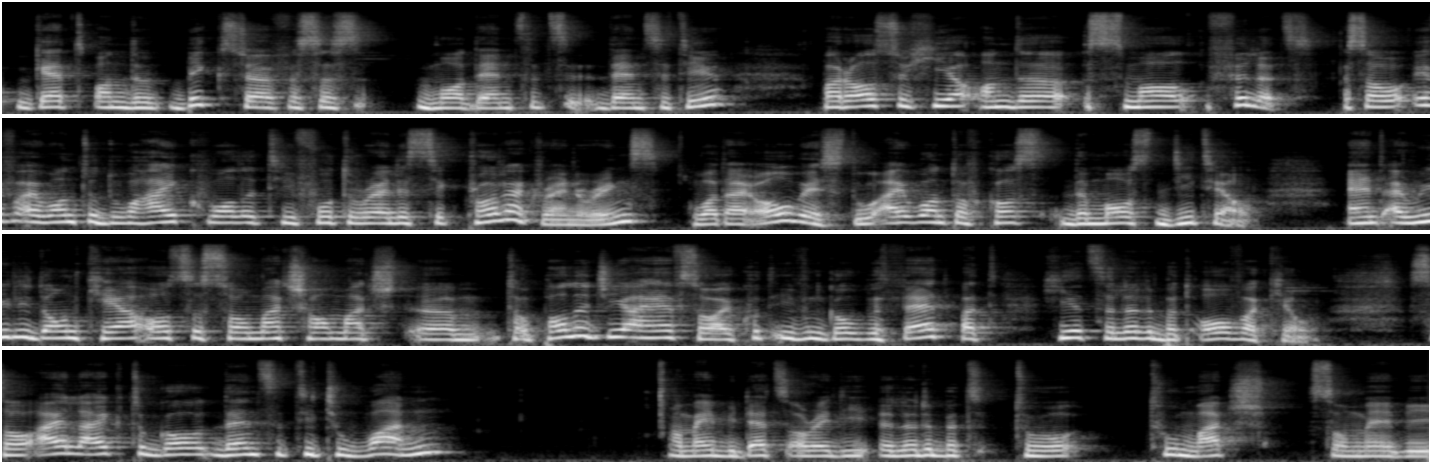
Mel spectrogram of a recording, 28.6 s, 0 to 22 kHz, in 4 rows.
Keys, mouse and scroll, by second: 3.4 right click, 5.6 right click, 12.4 right click, 13.8 right click, 18.5 right click, 23.1 right click.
